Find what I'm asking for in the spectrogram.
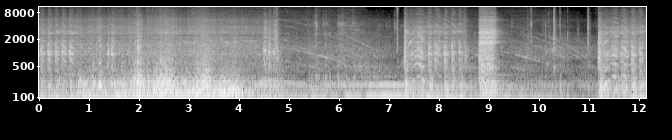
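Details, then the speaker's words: Jeep Cherokee XJ being revived, on a jump pack: cranks and fires into a rough run, then dies as soon as the key is released, with more cranking after; faulty ignition switch. "[Music] as soon as you let it go it dies so I picked up a couple ignition switches"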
